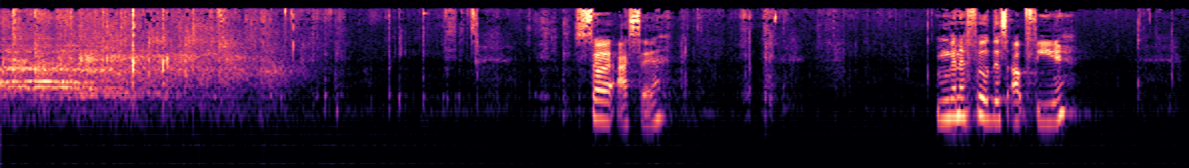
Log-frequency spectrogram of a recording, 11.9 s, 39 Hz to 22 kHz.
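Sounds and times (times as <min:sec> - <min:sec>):
audience applause: 0:00.0 - 0:03.0
speech: 0:05.9 - 0:06.8, 0:09.4 - 0:10.8.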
